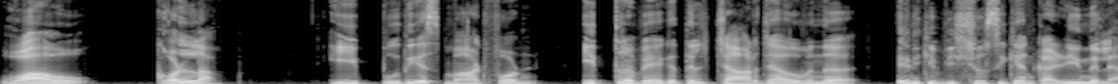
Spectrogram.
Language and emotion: Malayalam, surprised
